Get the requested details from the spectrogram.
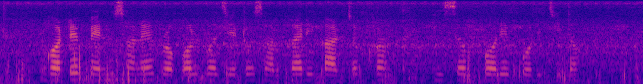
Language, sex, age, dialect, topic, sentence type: Bengali, female, 18-24, Western, banking, statement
